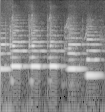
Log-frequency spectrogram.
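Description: A solo flute playing a short melody line, five clear, close, articulated notes in a quick rhythm, with the final note held a little longer, no talk.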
